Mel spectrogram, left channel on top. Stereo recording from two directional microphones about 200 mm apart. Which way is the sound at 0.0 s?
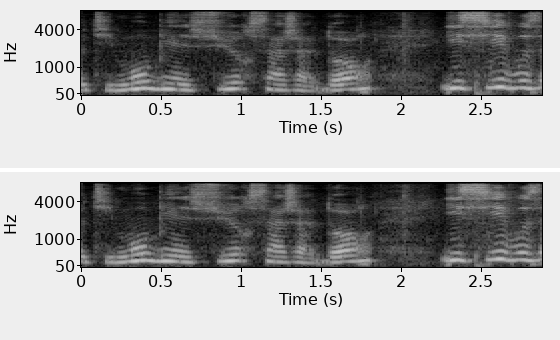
40° right (ahead or behind).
